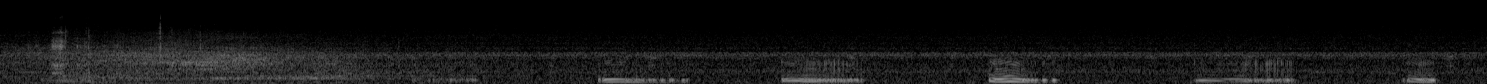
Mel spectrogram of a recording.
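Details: Snoring: short rumbling snores about every two seconds, roughly 30 a minute, over a steady room hiss.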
